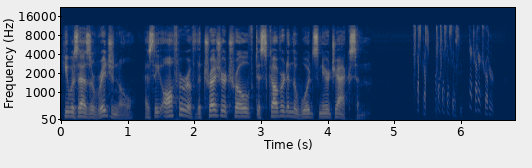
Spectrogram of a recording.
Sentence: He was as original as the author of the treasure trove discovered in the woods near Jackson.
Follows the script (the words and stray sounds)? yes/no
no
